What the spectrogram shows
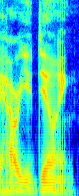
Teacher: The slowing down of the phrase signals that they genuinely want the detailed, honest truth.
